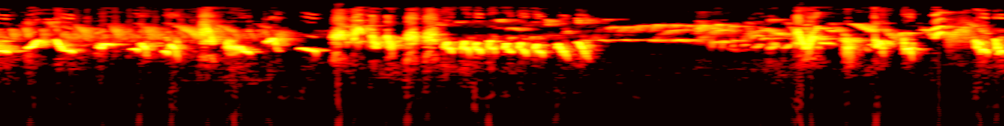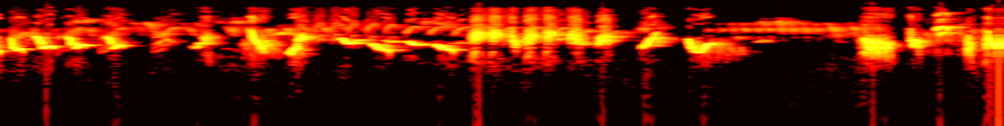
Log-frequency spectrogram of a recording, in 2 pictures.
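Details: Greater green leafbird, processed masteran song for training birds to sing: long sequences of rapid repeated chirps like bursts of fire, mixed with slurred whistles and buzzy notes, almost unbroken.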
